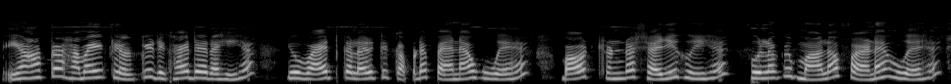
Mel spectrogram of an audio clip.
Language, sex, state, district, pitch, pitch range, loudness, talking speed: Hindi, female, Maharashtra, Dhule, 285 Hz, 255-310 Hz, -23 LUFS, 170 wpm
